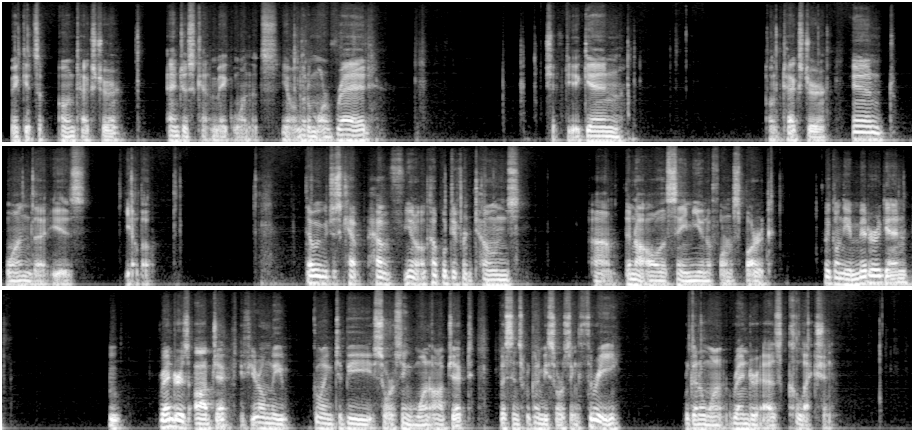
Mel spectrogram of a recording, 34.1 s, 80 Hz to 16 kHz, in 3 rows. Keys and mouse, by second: 0.2 drag, 6.6 shift+d, 7.7 x, 8.4 click, 9.5 click, 10.1 click, 11.6 drag, 17.1 middle click, 20.9 click, 31.4-32.7 drag.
